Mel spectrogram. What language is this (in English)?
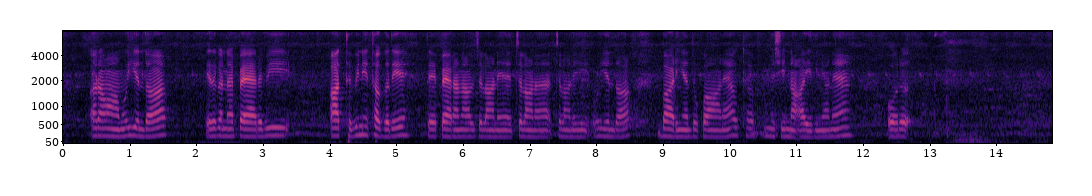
Dogri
